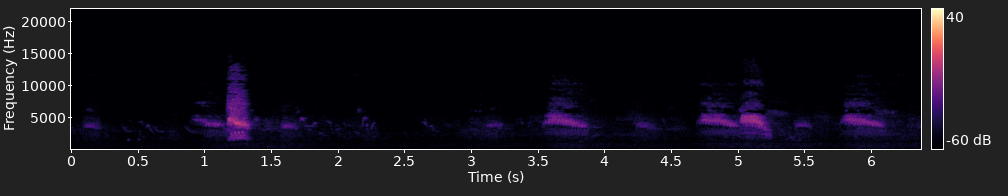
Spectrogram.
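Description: Common starling giving harsh, scratchy bursts and squeaky clicks high in pitch, in short phrases about a second apart, over faint background noise.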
